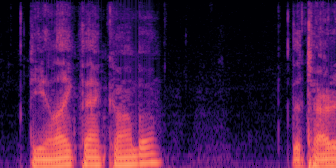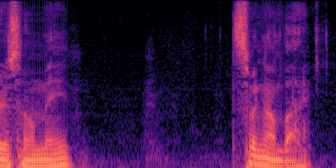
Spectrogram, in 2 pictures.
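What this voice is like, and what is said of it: Deep, slow, sultry moaning voice. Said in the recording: “deep voice ... could you give her a slow moan here?”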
